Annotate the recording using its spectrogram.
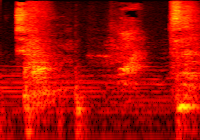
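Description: A man's heavy, forceful breaths and grunts of effort, three short bursts, as he strains through the last seconds of a bodyweight back exercise, with faint background music.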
